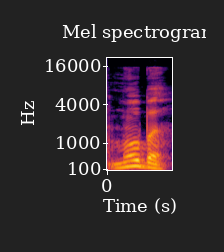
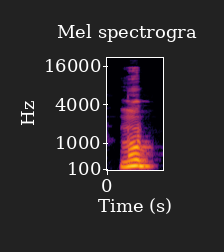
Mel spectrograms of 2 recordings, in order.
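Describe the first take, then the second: First: मुब with the final b bounced and echoed; मुब ending in a clear little rebound on the b; qalqala bounce. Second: मुब said without the bouncing echo on the b; मुब with a flat, unbounced final b; wrong way. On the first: Teacher to students, showing the right way: bounced मुब. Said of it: "मुब करके पढ़ना है". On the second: Teacher to students, showing the wrong way: flat मुब. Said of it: "इस तरह से नहीं पढ़ना". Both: Shown as a demonstration.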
